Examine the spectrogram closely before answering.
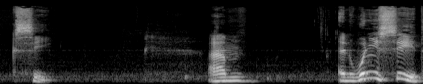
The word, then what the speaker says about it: Xi: It's the letter Xi, as in taxi, Xi.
